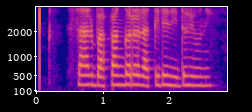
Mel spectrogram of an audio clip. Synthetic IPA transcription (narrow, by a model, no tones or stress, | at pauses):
saɾbapaŋɡɔɾɔɾat̪iɾenid̪ɔɦew̃ni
